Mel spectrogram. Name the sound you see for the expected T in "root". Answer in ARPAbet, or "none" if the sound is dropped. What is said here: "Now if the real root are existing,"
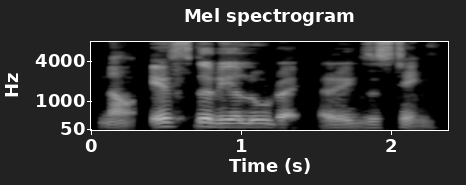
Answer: none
